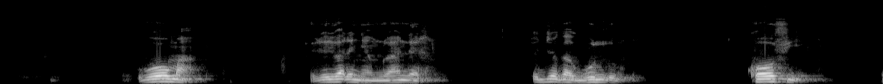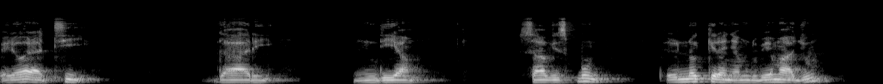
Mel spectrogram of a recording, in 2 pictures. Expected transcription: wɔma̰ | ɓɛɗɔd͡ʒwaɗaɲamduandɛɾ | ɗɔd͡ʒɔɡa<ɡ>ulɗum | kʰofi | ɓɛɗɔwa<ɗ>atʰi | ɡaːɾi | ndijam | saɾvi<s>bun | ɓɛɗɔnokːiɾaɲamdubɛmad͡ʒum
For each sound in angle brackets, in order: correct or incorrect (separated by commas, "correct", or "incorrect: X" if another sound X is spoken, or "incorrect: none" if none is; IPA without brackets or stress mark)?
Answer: correct, correct, correct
